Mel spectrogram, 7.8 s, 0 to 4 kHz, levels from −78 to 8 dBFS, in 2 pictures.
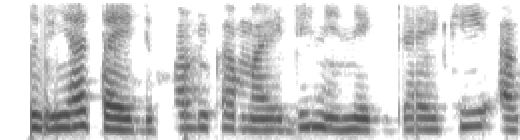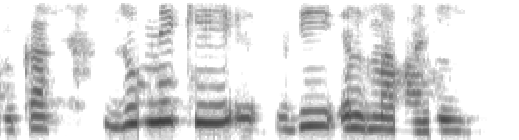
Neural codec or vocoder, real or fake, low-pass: vocoder, 44.1 kHz, 128 mel bands, Pupu-Vocoder; fake; 3.6 kHz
